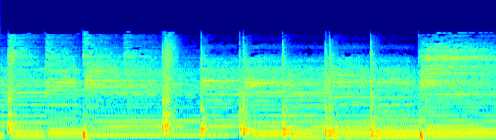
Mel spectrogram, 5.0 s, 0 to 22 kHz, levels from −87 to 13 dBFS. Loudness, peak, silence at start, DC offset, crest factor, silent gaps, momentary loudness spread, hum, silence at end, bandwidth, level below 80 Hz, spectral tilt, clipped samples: -20 LUFS; -2 dBFS; 0 s; under 0.1%; 18 dB; none; 4 LU; none; 0 s; 10 kHz; -32 dBFS; -4.5 dB/octave; under 0.1%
